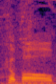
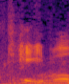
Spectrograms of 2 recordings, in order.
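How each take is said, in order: First: The name is said as ka-BAL. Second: The name is said like the word cable. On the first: The speaker calls it right. "It is Cabal" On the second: The speaker calls it wrong. "I also jokingly pronounce it Cable"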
